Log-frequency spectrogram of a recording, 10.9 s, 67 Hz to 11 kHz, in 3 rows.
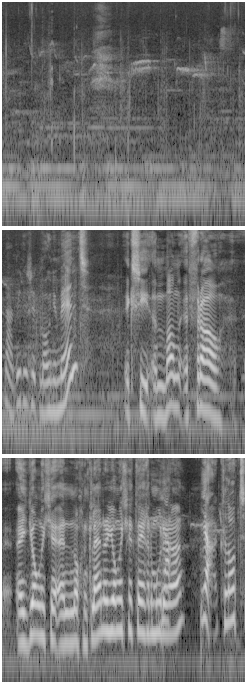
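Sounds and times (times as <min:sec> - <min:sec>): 
constant low hum: 0:00.0 - 0:08.7
footsteps of people walking outdoors over to a monument: 0:00.0 - 0:10.9
speech: 0:03.7 - 0:10.9.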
